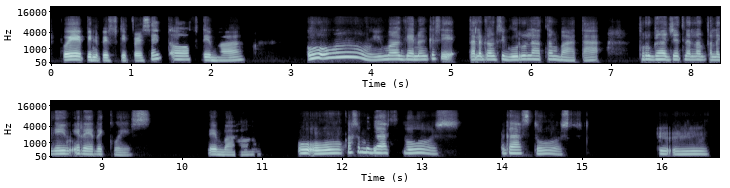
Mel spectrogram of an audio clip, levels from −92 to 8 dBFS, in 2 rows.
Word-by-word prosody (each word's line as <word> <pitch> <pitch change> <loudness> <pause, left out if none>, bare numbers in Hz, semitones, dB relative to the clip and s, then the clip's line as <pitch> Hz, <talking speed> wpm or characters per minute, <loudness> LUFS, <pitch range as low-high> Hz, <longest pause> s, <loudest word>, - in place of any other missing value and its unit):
pini 185 -3 +8
50% 155 - 0
off 205 -1 +2 0.2
di 170 -1 +2
ba? 155 +4 -1 0.9
Oo, 300 - +3
yung 195 +3 -2
mga 220 0 +3 0.2
ganon, 200 0 +1
kasi 240 - -1 0.2
talagang 200 +1 +2
siguro 195 +1 +1
lahat 210 -1 -1
ng 205 - -1
bata, 155 0 -4 0.5
puro 210 +1 0
gadget 205 0 +1
nalang 195 -1 -1
talaga 180 -1 -2
yung 185 0 +1
i-rerequest, 155 -8 -4 0.7
di 155 - +1
ba? 140 -1 -4 0.8
Oo, 215 +1 +4
kaso 255 +5 -4
magastos. 230 -4 -1 0.5
Magastos. 190 -6 -1 1.2
Mm. 170 -1 -3
195 Hz, 100 wpm, -24 LUFS, 170-220 Hz, 1.2 s, pini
